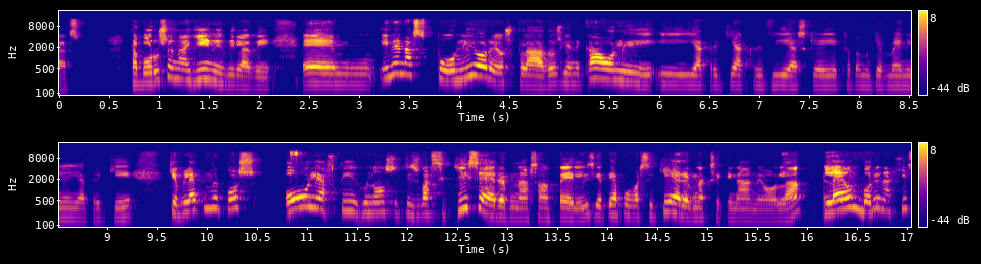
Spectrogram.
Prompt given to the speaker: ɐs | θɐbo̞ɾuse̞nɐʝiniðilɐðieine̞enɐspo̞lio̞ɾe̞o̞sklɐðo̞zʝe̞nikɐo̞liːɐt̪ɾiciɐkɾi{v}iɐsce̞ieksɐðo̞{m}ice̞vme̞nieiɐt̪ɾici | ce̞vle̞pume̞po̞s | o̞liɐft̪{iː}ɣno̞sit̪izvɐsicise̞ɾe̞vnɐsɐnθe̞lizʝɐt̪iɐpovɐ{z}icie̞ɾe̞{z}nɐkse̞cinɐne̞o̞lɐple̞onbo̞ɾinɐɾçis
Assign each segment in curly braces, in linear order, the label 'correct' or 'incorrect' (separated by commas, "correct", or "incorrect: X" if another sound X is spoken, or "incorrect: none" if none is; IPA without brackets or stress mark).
correct, correct, correct, incorrect: s, incorrect: v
